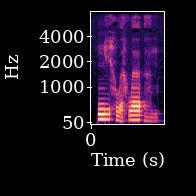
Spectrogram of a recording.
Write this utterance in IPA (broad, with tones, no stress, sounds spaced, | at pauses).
ɲ i˧ h u˧˩ ə̯ h w əː˧ ʔ ə̤˨˩ m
